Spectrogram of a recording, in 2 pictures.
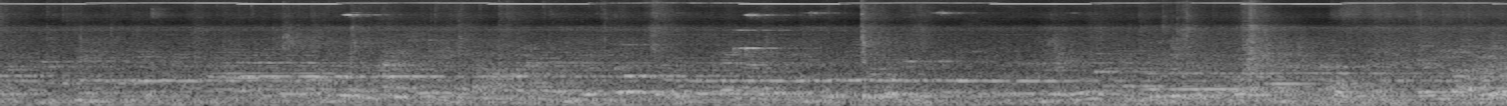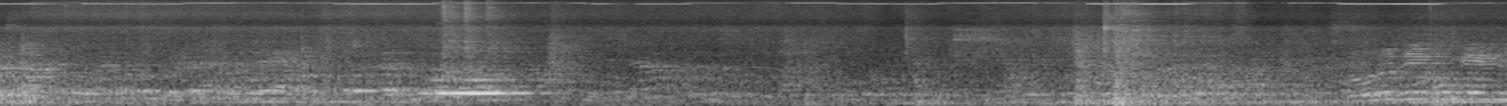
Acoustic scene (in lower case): cafe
